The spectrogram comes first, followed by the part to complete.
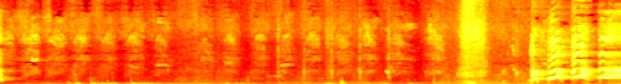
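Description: A woman laughing hard: quiet at first, then loud, high-pitched bursts of rapid laughter near the end.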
